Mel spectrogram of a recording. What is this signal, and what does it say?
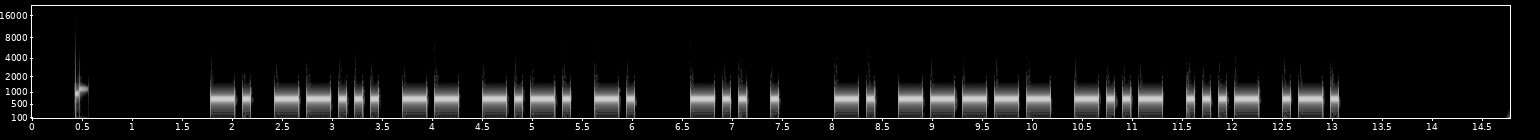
Morse code, heard as a keyed tone, about 15 wpm, 700 Hz. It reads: N7MCN DE N0XVR
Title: USA Callsign DE Callsign - 5 Characters - 15wpm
